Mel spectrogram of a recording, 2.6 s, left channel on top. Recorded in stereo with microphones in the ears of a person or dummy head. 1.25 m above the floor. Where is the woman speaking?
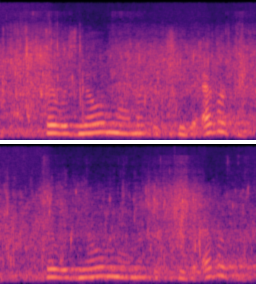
50° left (ahead or behind), 2.0 m.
